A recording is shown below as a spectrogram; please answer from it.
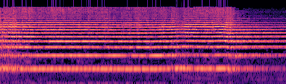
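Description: A wind instrument in live folk dance music holds one long, loud, steady note, then fades after about three and a half seconds.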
